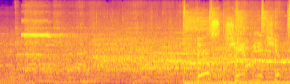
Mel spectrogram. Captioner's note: whistle blows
